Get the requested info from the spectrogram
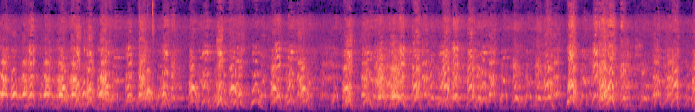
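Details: Bhotia dog barking as a leopard comes near a farm: rapid, harsh barks run almost without break for fourteen seconds, overlapping into a dense, agitated chorus.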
